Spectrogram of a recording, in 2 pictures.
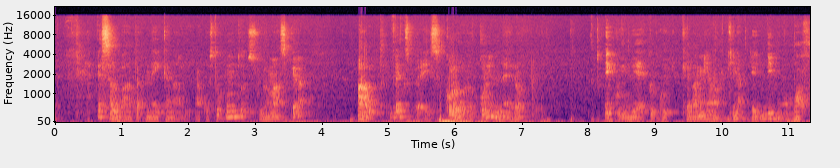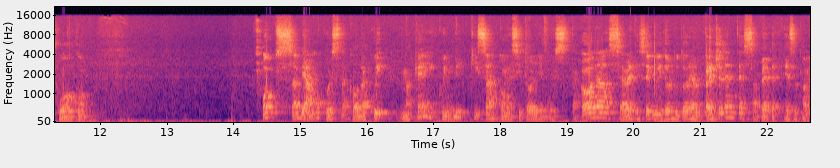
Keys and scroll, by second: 5.0 alt+BackSpace, 8.5 super+space, 10.3 super+-, 11.4 super+d.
